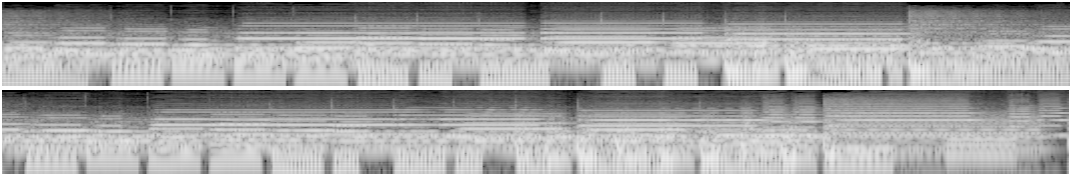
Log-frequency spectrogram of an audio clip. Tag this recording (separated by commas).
Music, Tender music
